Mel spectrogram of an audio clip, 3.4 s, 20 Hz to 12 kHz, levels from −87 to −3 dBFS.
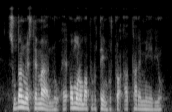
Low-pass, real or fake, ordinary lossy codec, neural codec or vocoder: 7.2 kHz; real; Opus, 32 kbps; none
